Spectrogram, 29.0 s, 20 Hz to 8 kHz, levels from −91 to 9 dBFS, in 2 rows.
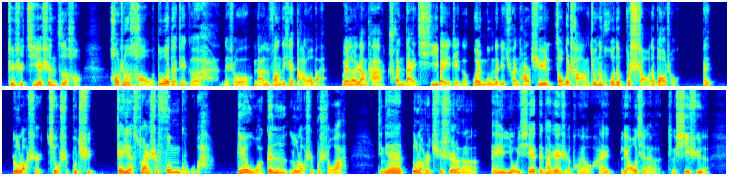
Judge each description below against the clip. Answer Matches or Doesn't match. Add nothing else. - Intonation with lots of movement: Matches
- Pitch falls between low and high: Doesn't match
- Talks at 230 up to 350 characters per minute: Doesn't match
